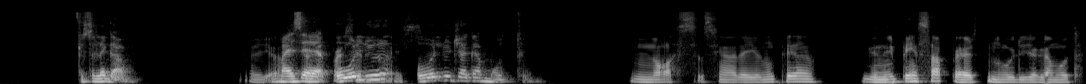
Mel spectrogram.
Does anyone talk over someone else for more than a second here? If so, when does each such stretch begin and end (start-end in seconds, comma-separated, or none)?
2.7-4.2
